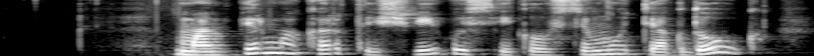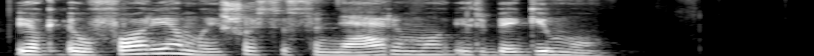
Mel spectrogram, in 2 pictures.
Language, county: Lithuanian, Klaipėda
